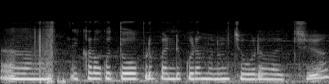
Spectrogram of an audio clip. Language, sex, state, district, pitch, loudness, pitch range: Telugu, female, Telangana, Karimnagar, 255 Hz, -14 LUFS, 245-260 Hz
